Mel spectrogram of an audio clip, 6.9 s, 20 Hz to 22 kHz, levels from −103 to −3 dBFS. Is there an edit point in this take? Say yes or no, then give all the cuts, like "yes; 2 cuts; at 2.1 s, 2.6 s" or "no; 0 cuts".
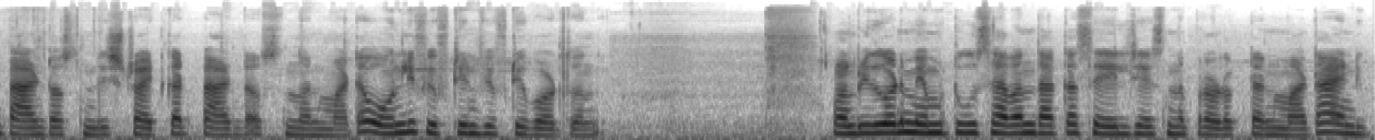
yes; 1 cut; at 3.9 s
